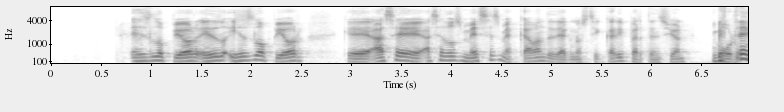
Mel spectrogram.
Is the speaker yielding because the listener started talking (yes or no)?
yes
